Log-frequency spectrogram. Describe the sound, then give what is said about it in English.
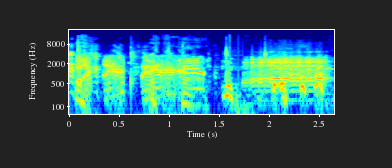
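A goat bleats several times in quick succession, each call wavering and nasal, loud with only brief pauses between them. “It's like, either one of them is going to be it's a goat parade. Just what kind of goat?”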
